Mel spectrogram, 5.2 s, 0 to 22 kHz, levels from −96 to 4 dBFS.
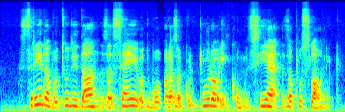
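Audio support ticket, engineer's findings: Call audio freeze, 2.35–2.47 s, just after "tudi dan za seji". Last sound stretched into a fading buzz for about 100 ms, then resumes intact. Likely jitter-buffer underrun from delayed packets, adding about 100 ms delay.

Short concealed packet loss, 2.53–2.56 s. Brief smear where about 40 ms never reached the decoder. Decoder concealment covered 10 ms, then blended back, trimming roughly 30 ms of the earlier delay.

Call bitrate drop, 2.98 s to end. Encoder cut from 32 to 18 kbps for about 2 s. Coarser Opus coding and reduced high-frequency content make the sound rougher and duller.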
